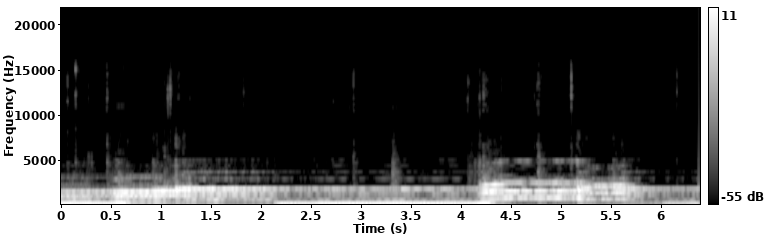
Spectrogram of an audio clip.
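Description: Viscount Legend drawbar organ played through a Leslie 3300 rotary speaker: slow, sustained hymn chords that change about a second in and again past four seconds, with the low bass notes dropping out twice.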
